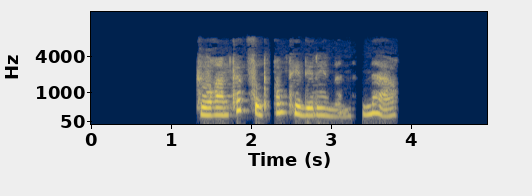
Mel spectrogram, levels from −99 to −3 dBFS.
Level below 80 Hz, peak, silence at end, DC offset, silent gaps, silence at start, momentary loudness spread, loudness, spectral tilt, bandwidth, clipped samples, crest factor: -62 dBFS; -2 dBFS; 1.15 s; under 0.1%; 3.33-3.39 s; 1.3 s; 12 LU; -18 LUFS; -6.5 dB/octave; 7.6 kHz; under 0.1%; 18 dB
